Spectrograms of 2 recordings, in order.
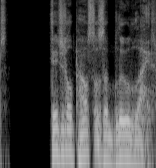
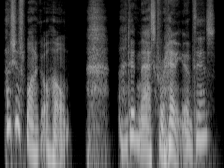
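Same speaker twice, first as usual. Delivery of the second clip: plaintive, higher-pitched plea; tearful; 6 semitones higher than usual. A narrator's reading. Star tells Jack she wants home, tearful. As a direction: protest through tears. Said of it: "He wiped warm tears from her cheeks".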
